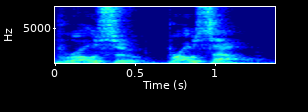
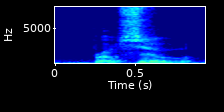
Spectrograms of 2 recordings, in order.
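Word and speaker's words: Brosseau: Out of just 25, that's Michael Brosau. Or technically it'd be Brosu. Depends on if he pronounces it the French way or not. Brosu would be French. Brosau would probably be Cajun.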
